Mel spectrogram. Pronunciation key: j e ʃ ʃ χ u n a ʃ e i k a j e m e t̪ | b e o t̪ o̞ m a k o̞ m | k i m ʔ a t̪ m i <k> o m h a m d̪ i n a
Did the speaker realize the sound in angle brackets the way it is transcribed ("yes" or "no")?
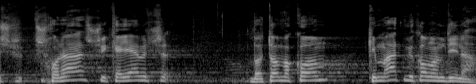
yes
